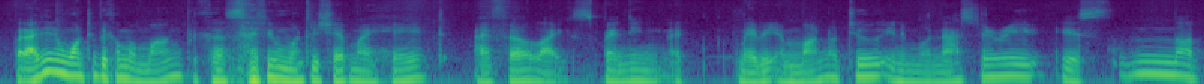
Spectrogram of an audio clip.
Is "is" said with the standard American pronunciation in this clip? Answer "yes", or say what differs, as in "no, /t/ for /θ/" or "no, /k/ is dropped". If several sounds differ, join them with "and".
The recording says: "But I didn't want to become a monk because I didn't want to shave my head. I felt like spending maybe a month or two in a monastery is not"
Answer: no, /s/ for /z/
